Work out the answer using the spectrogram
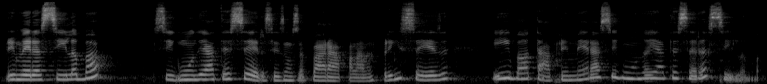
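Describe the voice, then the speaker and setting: A woman's voice: on the high side, a little fast, gravelly. A woman teacher from Brazil patiently walking pupils through a worksheet, reading out the questions and giving hints. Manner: patient, explanatory, reads out questions and gives hints. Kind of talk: recorded homework walkthrough for pupils.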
